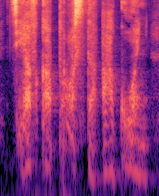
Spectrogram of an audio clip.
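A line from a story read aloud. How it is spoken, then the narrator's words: Snide whisper. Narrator (Russian): ехидный шепот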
